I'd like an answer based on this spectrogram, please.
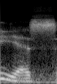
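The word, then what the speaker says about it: ja: যা মানে ইয়েস। আচ্ছা, উচ্চারণ হবে ইয়া। আচ্ছা, যাটা উচ্চারণ হবে ইয়া, ইয়া।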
